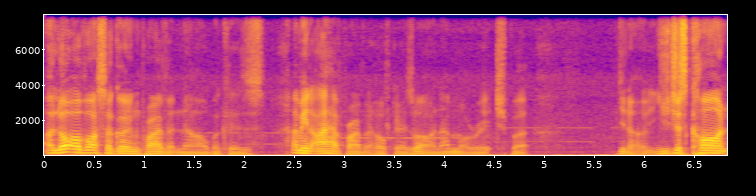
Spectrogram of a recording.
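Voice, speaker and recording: A man with a British accent and a fairly low pitch speaks at a fairly quick pace in an animated tone, with lively intonation and big swings in loudness. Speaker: live stream host. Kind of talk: live stream debate.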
